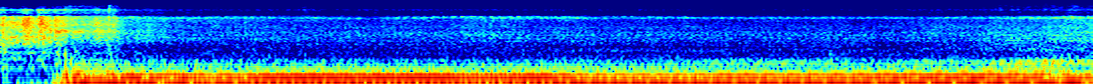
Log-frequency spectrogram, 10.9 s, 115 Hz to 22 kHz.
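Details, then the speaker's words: 1993 Mazda Miata 1.6L after replacing spark plugs: brief crank, then catches and settles into a steady, even low hum with no misses or knocks; sounds smooth, working properly. "Sounding real smooth. Everything seems to be working properly."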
